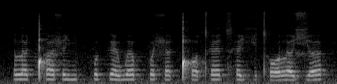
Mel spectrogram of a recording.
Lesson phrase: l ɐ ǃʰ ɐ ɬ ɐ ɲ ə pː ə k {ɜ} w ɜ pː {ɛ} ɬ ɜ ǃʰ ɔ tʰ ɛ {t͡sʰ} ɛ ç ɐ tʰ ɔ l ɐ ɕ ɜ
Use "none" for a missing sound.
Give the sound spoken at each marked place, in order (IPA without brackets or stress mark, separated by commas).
ɛ, ə, t͡sʰ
